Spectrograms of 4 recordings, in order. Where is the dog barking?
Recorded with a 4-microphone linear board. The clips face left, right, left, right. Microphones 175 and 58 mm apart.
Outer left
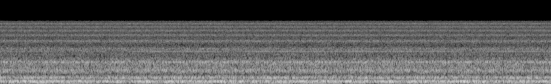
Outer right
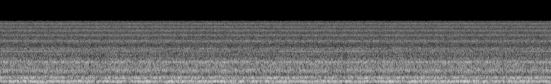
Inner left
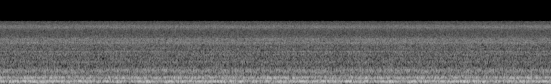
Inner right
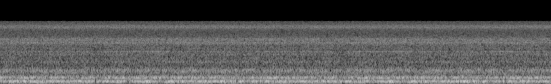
No dog barking in this recording.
